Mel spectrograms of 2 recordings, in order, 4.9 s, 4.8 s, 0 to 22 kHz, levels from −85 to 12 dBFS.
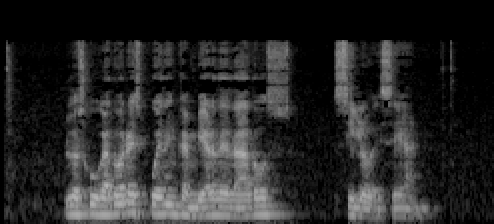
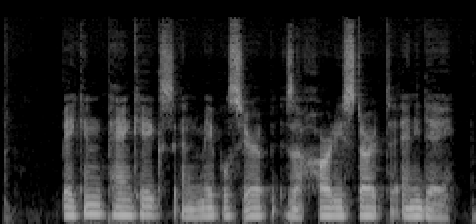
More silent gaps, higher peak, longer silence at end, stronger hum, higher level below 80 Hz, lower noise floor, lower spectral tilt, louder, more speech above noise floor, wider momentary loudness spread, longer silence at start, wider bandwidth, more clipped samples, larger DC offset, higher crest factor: neither; about the same, -6 dBFS vs -8 dBFS; first, 0.65 s vs 0 s; neither; second, -62 dBFS vs -54 dBFS; second, -61 dBFS vs -65 dBFS; about the same, -3.5 dB/octave vs -4.5 dB/octave; about the same, -23 LUFS vs -25 LUFS; about the same, 38 dB vs 40 dB; first, 11 LU vs 7 LU; about the same, 0.05 s vs 0.05 s; second, 12 kHz vs 16.5 kHz; neither; neither; about the same, 18 dB vs 18 dB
